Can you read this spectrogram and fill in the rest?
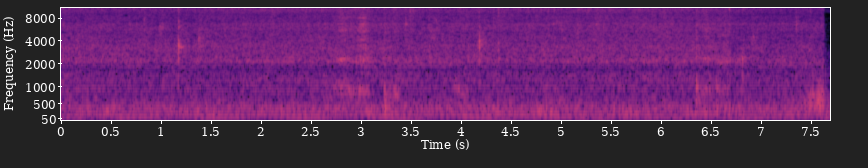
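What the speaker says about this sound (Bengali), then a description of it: "আলুগুলোকে আমি এইভাবে লাল করে ভেজে নিলাম।" Potatoes frying in oil in a pan, a soft steady sizzle at low level with a few scattered clicks and pops, no one speaking.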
